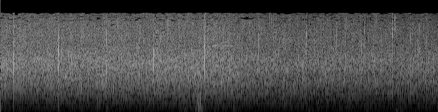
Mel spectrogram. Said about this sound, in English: So just how about a big PCC round of applause for our people who are out there doing it every day.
